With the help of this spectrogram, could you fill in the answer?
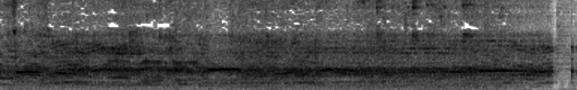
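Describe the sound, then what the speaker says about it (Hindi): A dense, pushing crowd inside Mahakal temple fills the space with loud, continuous babble, shouts and cheering voices, steady throughout before cutting off abruptly at the end. "आप देख ही सकते हैं कि कितनी ज़्यादा भीड़ है, कितनी ज़्यादा धक्का मुक्की हो रही थी मंदिर में"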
